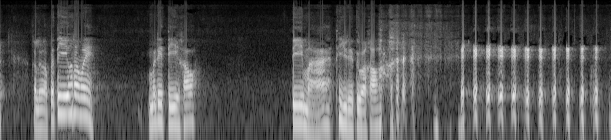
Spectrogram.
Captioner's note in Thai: เสียงหัวเราะ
